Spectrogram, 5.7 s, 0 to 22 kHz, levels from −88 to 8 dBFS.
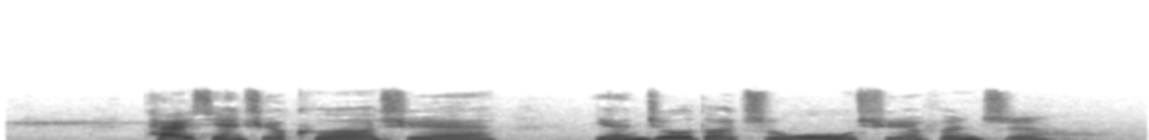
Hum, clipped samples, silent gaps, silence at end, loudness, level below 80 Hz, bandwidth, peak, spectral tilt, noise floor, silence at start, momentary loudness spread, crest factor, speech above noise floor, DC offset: none; under 0.1%; none; 0.3 s; -21 LUFS; -62 dBFS; 8.2 kHz; -2 dBFS; -3.5 dB/octave; -48 dBFS; 0.2 s; 9 LU; 20 dB; 27 dB; under 0.1%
